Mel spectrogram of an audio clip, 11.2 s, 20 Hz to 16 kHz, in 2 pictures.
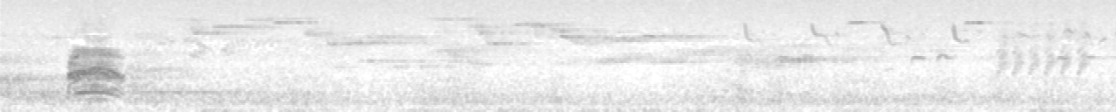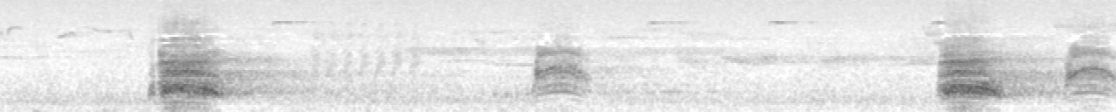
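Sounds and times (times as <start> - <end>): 
Male roe deer barking: 6.4 - 7.1, 10.3 - 11.1.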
